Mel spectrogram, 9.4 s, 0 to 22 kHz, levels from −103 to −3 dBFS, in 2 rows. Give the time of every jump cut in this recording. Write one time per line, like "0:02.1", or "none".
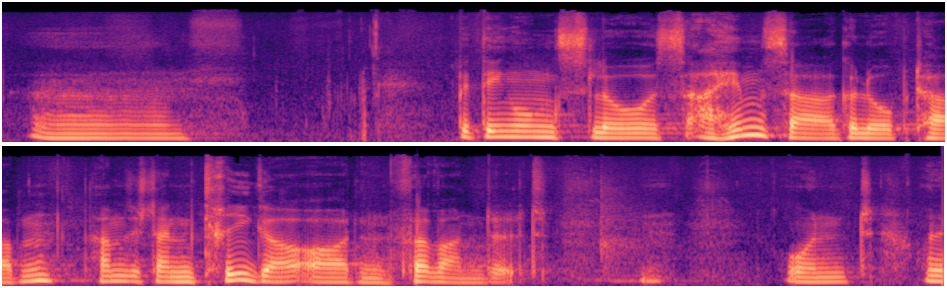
none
